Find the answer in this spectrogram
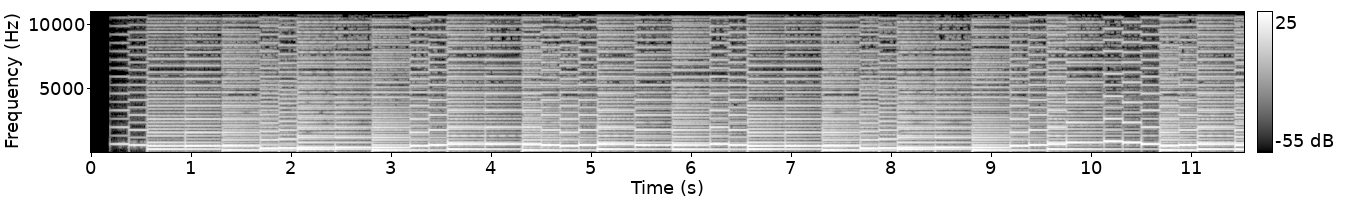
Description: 8 bit ringtones

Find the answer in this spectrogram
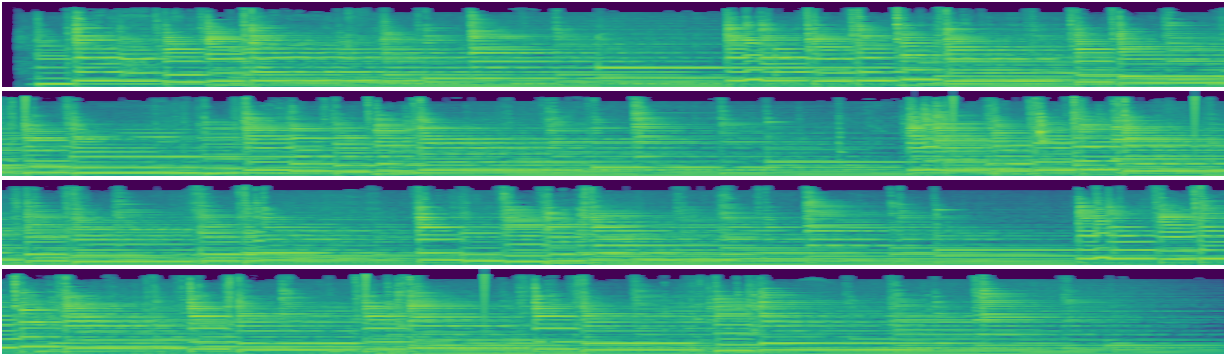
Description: guitar love ringtone

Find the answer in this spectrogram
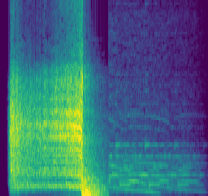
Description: love arrow message tone

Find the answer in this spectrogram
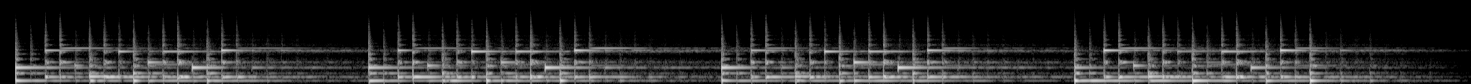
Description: electronic salsa

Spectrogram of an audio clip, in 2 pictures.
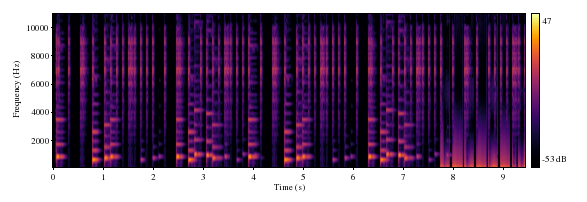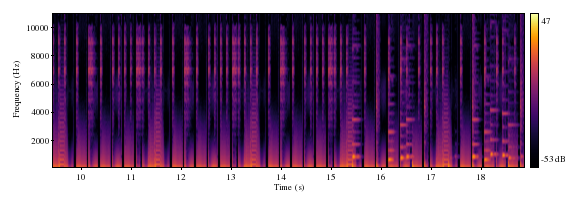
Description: ringtone polyphonic

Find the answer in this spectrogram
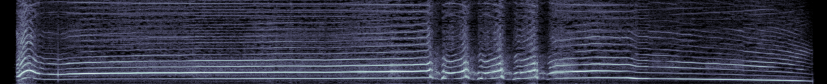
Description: mexican grito ringtone

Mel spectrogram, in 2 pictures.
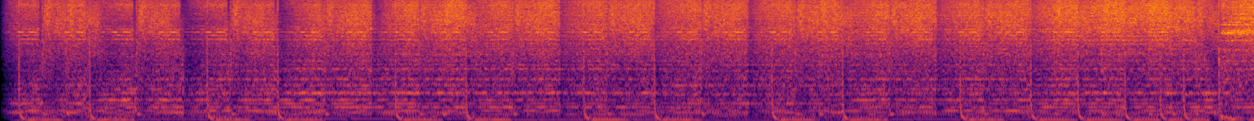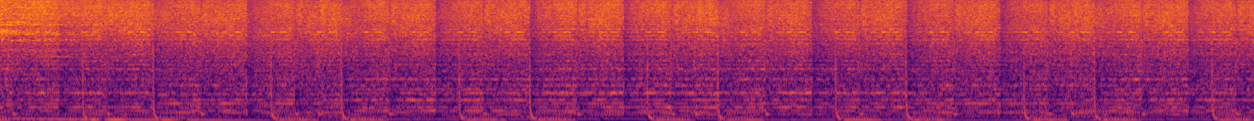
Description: dynamic ringtone

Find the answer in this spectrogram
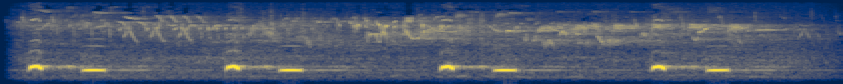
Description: cuckoo bird sound effect

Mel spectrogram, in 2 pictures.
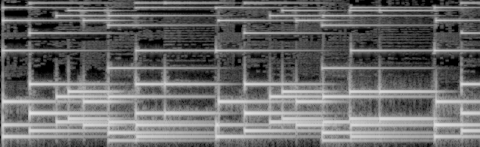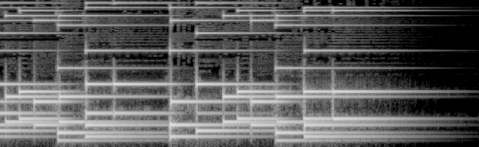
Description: morning glory alarm ringtone

